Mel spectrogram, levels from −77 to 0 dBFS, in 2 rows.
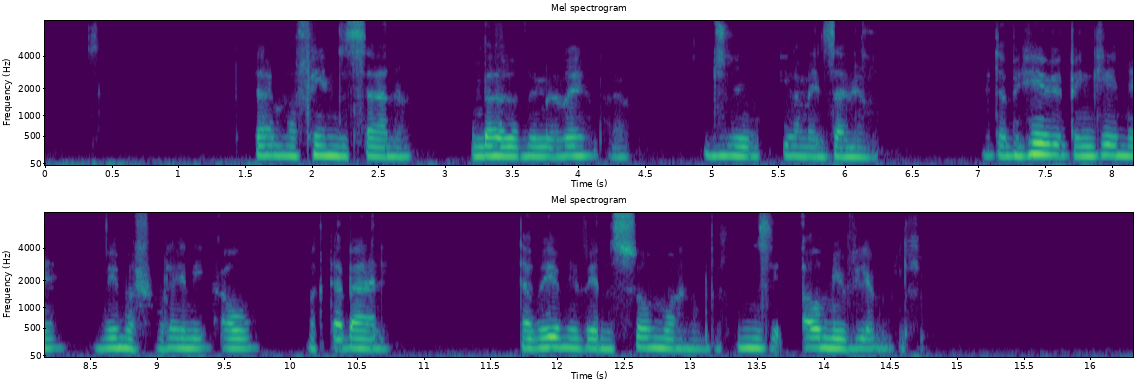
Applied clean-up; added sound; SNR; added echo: neural diffusion model UNIVERSE++.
